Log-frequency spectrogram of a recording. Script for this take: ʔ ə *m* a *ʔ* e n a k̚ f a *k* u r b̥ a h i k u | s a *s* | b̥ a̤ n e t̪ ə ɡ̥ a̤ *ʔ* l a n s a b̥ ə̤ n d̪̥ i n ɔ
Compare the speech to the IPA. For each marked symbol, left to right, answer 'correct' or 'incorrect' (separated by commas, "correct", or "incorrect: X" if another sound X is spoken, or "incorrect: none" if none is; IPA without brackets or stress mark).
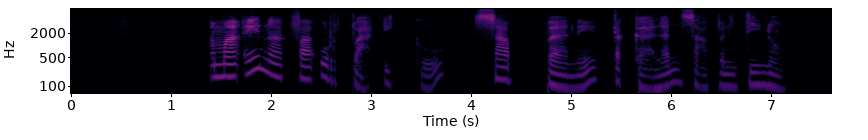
correct, correct, incorrect: ʔ, incorrect: none, incorrect: none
